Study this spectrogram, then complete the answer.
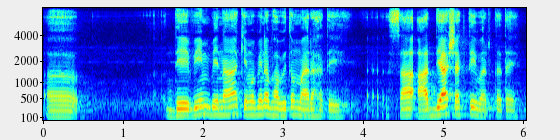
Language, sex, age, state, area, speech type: Sanskrit, male, 18-30, Jharkhand, urban, spontaneous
